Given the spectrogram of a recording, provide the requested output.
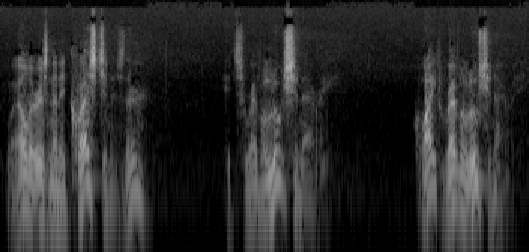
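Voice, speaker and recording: An actor playing an earnest, excitable American engineer with a hesitant, technical way of talking, in 1950s radio drama style. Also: male voice, mid-range voice, a little fast, slightly rough, no echo, heavily acted. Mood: awed. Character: earnest, excitable male engineer awed by discovery. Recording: dull, dry vintage radio recording.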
